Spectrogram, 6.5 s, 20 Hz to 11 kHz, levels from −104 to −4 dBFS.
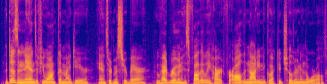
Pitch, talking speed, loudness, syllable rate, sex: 155 Hz, 255 wpm, -19 LUFS, 6.1 syllables/s, female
